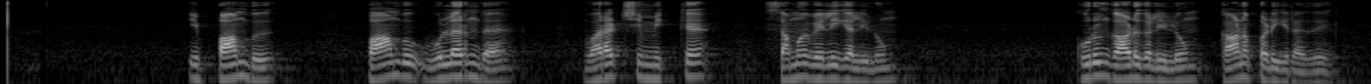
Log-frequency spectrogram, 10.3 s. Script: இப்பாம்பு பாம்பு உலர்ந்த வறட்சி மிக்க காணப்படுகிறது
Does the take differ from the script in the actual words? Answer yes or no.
yes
